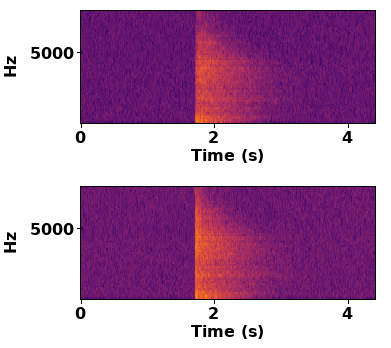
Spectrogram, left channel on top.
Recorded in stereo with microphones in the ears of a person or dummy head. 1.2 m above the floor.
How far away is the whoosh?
About 1.4 m.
